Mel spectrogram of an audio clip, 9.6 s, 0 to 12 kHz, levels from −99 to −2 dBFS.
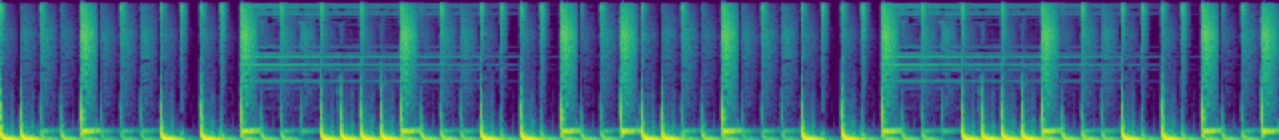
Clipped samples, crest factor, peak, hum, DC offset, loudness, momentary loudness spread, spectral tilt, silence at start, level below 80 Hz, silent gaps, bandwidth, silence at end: under 0.1%; 10 dB; 0 dBFS; none; under 0.1%; -15 LUFS; 12 LU; -4.5 dB/octave; 0 s; -12 dBFS; none; 11.5 kHz; 0 s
